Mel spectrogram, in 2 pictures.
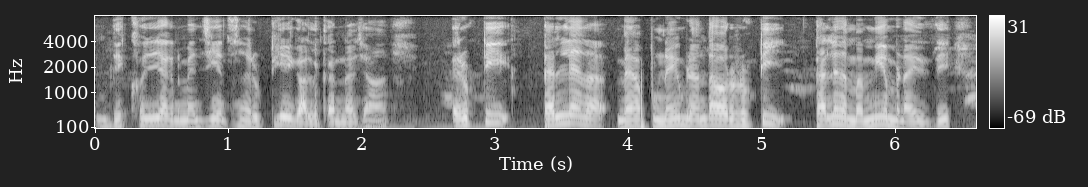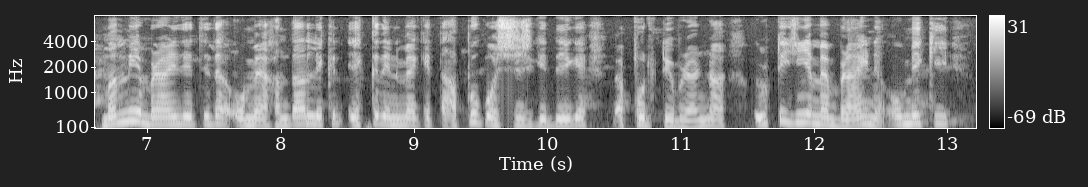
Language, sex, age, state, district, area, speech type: Dogri, male, 18-30, Jammu and Kashmir, Udhampur, rural, spontaneous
